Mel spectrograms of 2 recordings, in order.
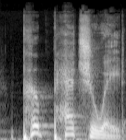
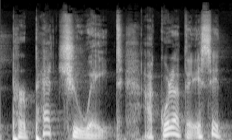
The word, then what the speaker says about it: perpetuate: thing is the pronunciation you say perpetua but for us is perpetuate future nature perpetuate and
